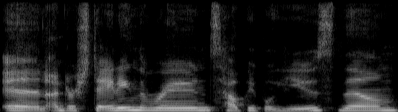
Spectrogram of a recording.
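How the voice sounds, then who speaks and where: A woman with a Southern US accent speaks at a medium pitch with fairly even intonation, in a very clean recording with a silent background and a dry, close sound with no echo. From Tennessee. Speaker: game designer. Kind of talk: casual chat.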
